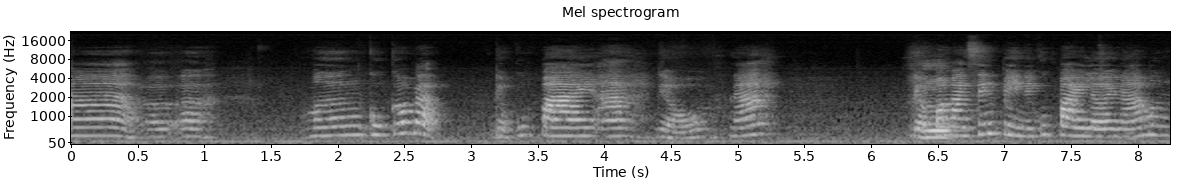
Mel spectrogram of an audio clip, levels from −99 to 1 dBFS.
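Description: No technical faults can be heard anywhere in this speech recording. Nothing interrupts or alters the sound at any point.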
